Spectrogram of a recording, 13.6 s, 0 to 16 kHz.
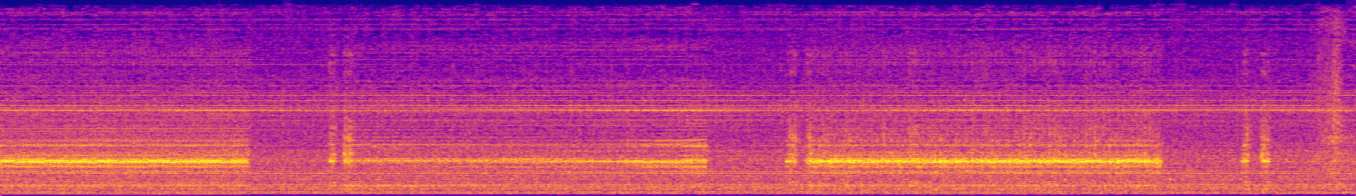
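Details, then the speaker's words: Packard Bell Legend 100CD, Pentium Socket 4 PC, during fixed disk diagnostic test: steady spindle whine under fan hum with soft head-seek clicks; normal healthy drive. "Now I decided to stay quiet during the fixed disk test there because the fixed disk test is also an interesting thing of sounds to listen to"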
